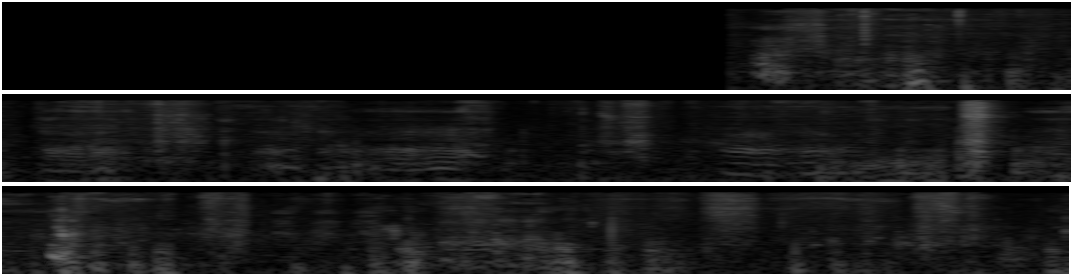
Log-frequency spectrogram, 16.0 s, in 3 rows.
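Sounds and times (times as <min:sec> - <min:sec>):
dog grumbling growls: 0:05.5 - 0:08.0, 0:08.9 - 0:11.6, 0:12.5 - 0:14.0.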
